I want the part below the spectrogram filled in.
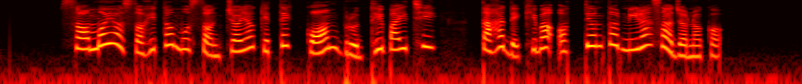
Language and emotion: Odia, sad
